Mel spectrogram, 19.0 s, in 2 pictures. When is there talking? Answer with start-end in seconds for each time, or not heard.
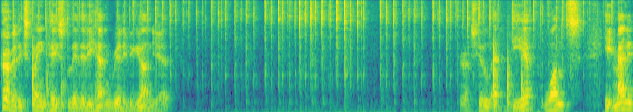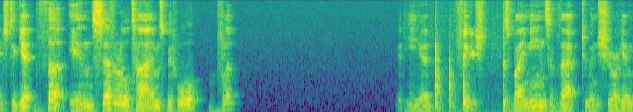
0.0-2.5, 6.9-12.9, 15.4-18.9.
